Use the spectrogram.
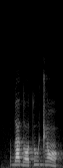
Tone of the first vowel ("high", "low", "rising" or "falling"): high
